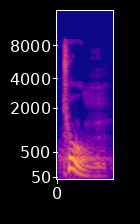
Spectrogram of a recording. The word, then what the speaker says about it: tomb: You say tomb. The tomb. Not the tomb. And not the tomb. That B after M is silent.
